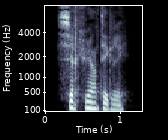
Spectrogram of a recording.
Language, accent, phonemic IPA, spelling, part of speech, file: French, France, /siʁ.kɥi ɛ̃.te.ɡʁe/, circuit intégré, noun, LL-Q150 (fra)-circuit intégré.wav
- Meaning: integrated circuit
